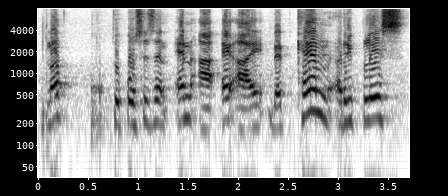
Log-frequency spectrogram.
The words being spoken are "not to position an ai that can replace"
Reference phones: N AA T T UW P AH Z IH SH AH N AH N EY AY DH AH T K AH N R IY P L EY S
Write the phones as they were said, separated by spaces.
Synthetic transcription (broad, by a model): N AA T T UW P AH S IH S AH N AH N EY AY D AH T K AH N R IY P L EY S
